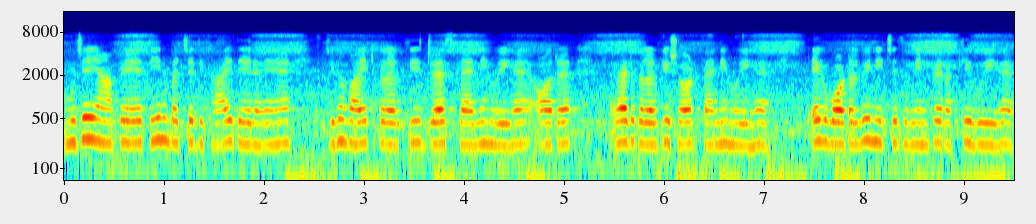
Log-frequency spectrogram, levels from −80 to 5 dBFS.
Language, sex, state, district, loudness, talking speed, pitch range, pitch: Hindi, male, Chandigarh, Chandigarh, -19 LUFS, 215 wpm, 220-235 Hz, 225 Hz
